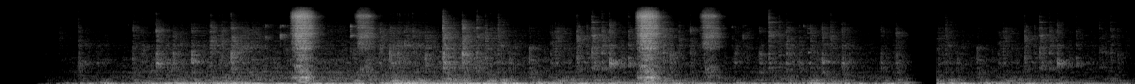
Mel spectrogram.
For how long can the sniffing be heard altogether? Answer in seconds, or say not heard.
2 s.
